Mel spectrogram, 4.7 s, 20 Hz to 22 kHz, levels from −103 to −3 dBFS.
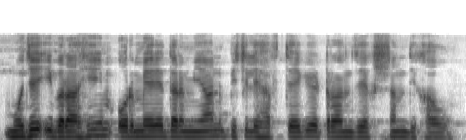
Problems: none marked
